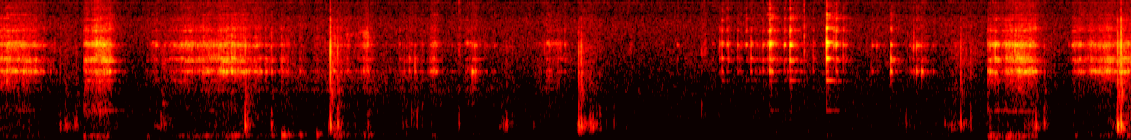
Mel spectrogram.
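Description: Close-up chewing and crunching of hard, brittle baked clay, in short repeated bursts. Sharp little clicks come in between, from fingertips tapping and scraping crumbs on a clay saucer.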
